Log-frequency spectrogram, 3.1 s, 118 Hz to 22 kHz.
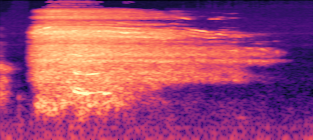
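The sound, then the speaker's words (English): A slow breath in for the 4-7-8 breathing technique used to help fall asleep: one long, soft, airy inhale that swells quickly and then tapers gradually over a few seconds, heard alone. “breathe out, Breathe in.”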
